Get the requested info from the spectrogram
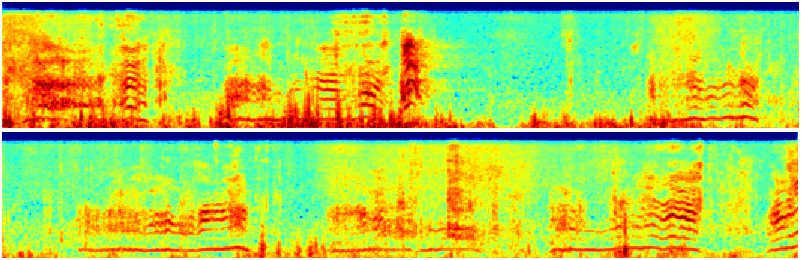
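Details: Playing German Spitz Mittelspitz dogs Adonis and Dazzling Flash Cosmos trade rapid, bending growls and whiny yips, repeated many times over ten seconds, with a few sharper bark-like notes and a human voice talking underneath.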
